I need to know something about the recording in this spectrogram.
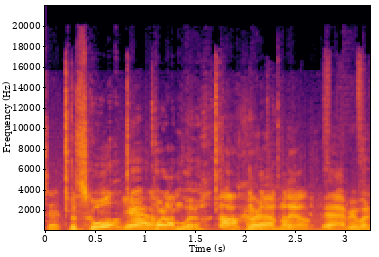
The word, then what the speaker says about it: Cordon Bleu: Can you pronounce it? The school? Yeah. Cordon Bleu.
